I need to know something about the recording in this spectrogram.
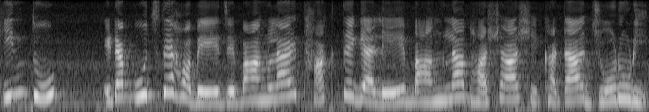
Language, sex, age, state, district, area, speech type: Bengali, female, 45-60, West Bengal, Purulia, urban, spontaneous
